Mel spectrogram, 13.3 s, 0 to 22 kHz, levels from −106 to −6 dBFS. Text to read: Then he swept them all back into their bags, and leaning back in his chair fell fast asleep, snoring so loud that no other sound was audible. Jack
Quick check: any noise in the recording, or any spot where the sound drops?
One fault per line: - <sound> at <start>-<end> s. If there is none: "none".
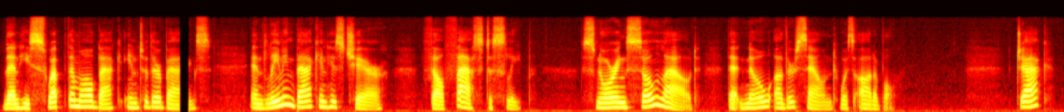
- dropout at 2.3-2.4 s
